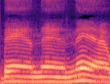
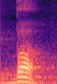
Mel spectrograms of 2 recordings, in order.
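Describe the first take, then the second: First: The unstressed vowels are full ah sounds. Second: The unstressed vowels are weak uh sounds. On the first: The speaker calls it wrong. "instead of saying banana" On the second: The speaker calls it right. "we say"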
